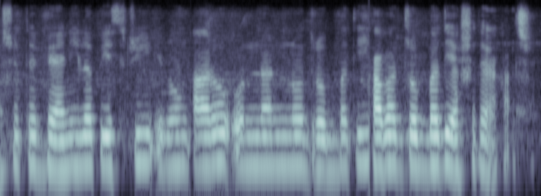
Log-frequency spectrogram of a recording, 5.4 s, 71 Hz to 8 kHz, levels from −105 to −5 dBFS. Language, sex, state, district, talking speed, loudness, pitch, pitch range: Bengali, male, West Bengal, North 24 Parganas, 145 wpm, -32 LUFS, 150 Hz, 145-150 Hz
